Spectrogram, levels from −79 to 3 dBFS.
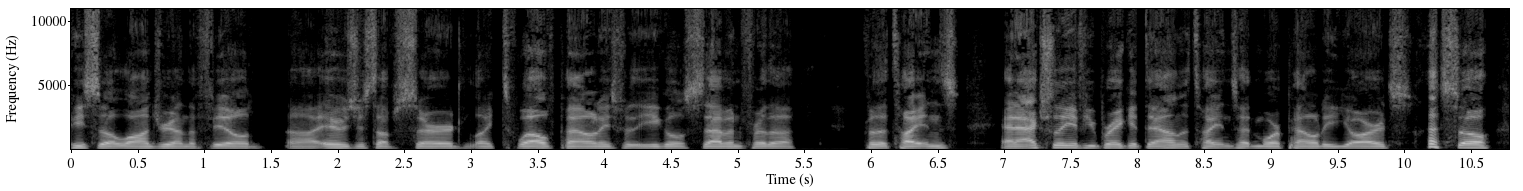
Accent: American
